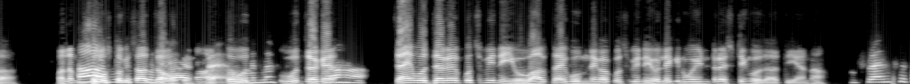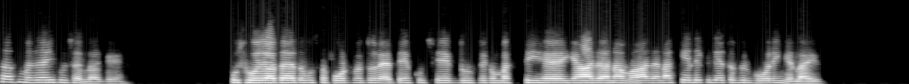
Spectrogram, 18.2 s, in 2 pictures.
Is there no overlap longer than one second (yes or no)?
no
